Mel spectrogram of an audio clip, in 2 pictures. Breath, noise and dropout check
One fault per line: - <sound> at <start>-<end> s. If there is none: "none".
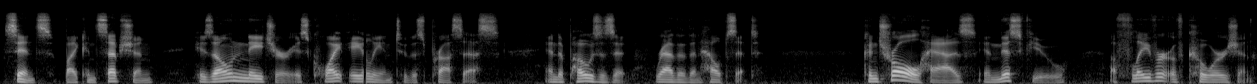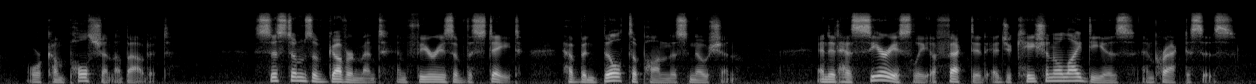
- dropout at 3.6-3.7 s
